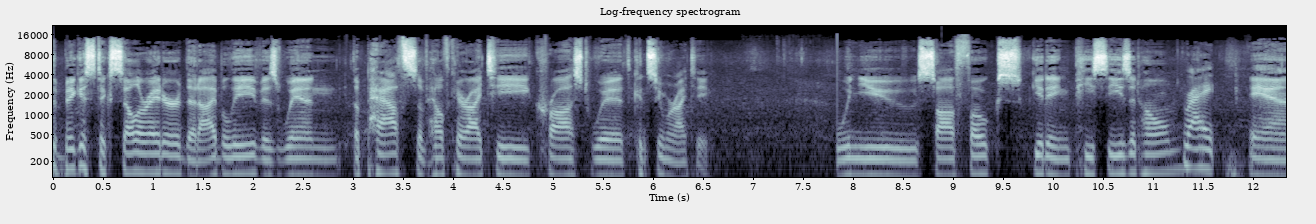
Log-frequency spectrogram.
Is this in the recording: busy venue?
yes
